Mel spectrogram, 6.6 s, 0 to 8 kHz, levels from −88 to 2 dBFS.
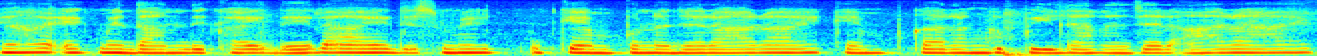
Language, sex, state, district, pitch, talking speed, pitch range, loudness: Hindi, female, Chhattisgarh, Korba, 195 Hz, 190 wpm, 190-200 Hz, -15 LUFS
